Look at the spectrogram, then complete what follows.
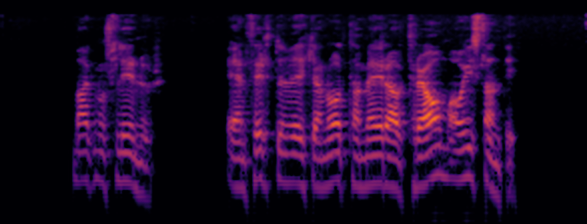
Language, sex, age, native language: Icelandic, male, 60-69, Icelandic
